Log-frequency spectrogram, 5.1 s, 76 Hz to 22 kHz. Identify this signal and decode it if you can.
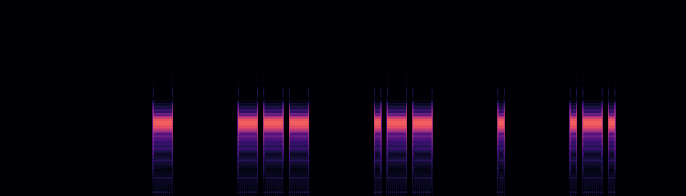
Morse code, heard as a keyed tone, about 25 wpm, spaced as for 13 wpm, 630 Hz. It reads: TOWER
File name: pangram-fs-13-cs-25-jet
